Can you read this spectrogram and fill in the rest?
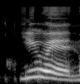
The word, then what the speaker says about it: Ewan: Ewan, like Ewan McGregor.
